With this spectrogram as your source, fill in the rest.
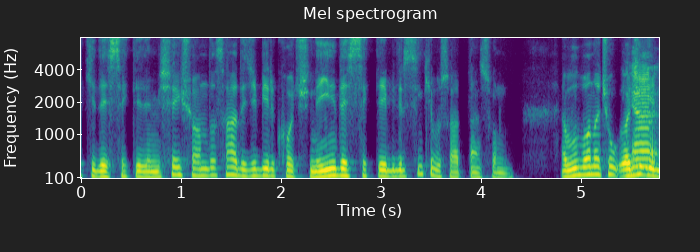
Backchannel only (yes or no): yes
